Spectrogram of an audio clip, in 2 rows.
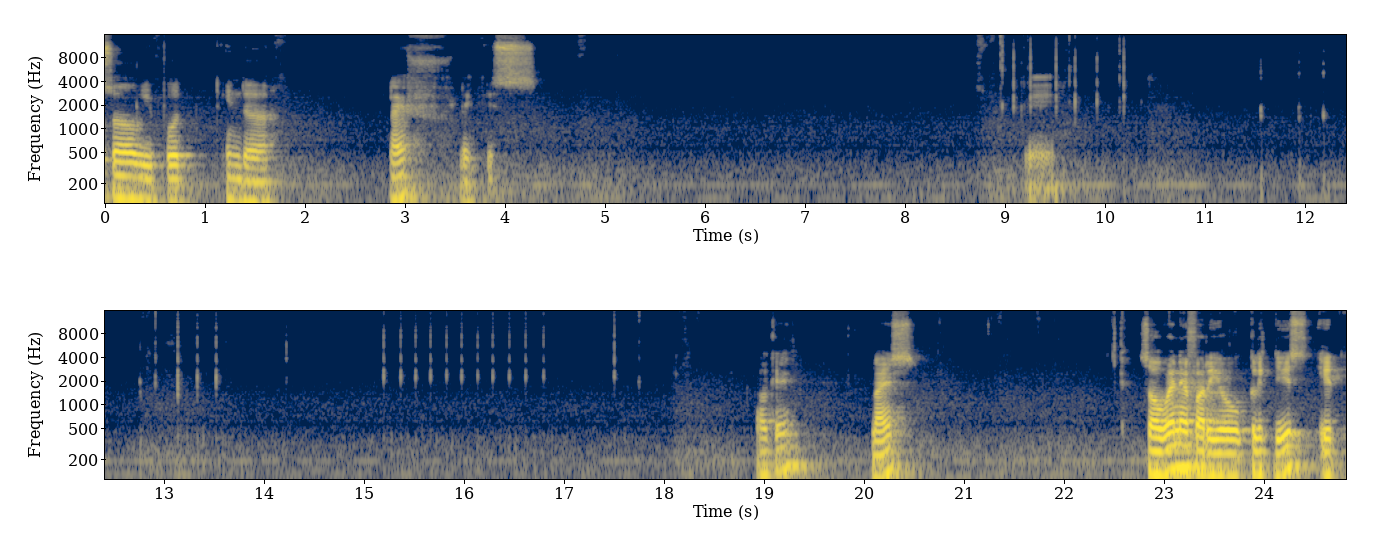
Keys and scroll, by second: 19.3 super+s.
